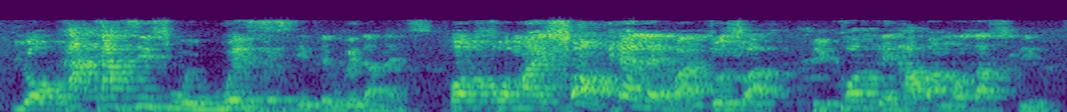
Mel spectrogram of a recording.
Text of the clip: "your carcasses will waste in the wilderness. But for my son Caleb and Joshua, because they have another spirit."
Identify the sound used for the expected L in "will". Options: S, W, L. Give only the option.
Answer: L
